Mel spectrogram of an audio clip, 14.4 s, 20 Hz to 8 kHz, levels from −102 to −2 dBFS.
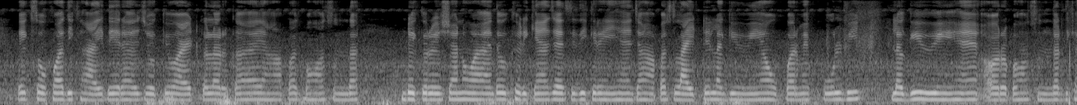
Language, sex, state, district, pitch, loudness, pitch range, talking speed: Hindi, female, Chhattisgarh, Rajnandgaon, 180 Hz, -35 LUFS, 175-185 Hz, 175 wpm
